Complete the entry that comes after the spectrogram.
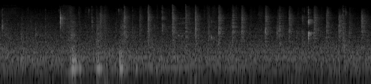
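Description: Close-up eating of a chocolate-covered strawberry: chewing with many small, quick wet clicks and smacks from the mouth and the chocolate shell.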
